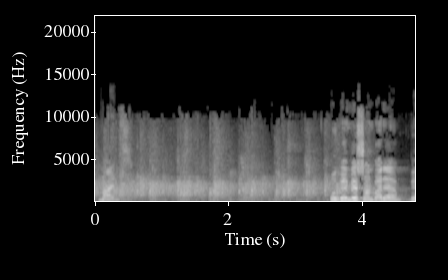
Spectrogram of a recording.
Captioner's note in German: Beifall CDU und BÜNDNIS 90/DIE GRÜNEN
